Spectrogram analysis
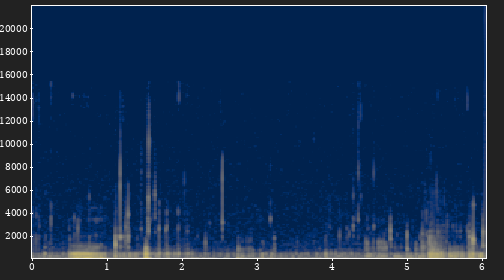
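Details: Recorded stomach growling of a female: quiet, continuous low gurgling and squelching rumbles with brief louder growls, ordinary borborygmi.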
